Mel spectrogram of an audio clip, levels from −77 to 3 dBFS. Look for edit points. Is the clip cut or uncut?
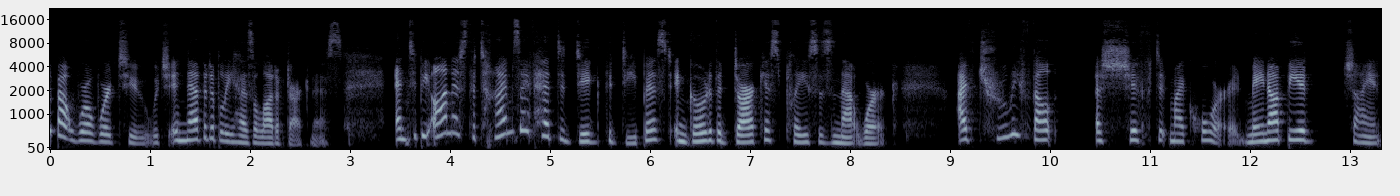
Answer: uncut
